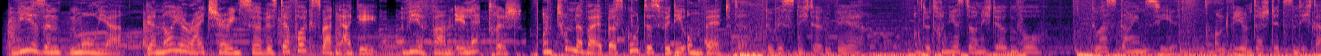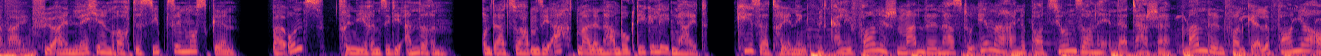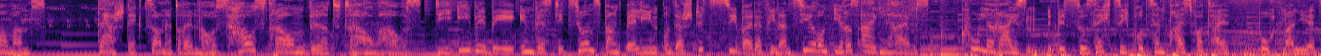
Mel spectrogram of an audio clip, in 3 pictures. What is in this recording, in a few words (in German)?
Werbe mix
